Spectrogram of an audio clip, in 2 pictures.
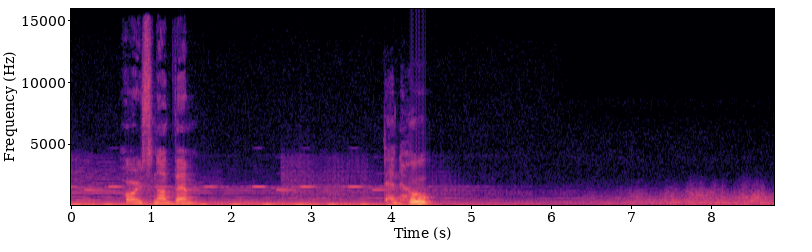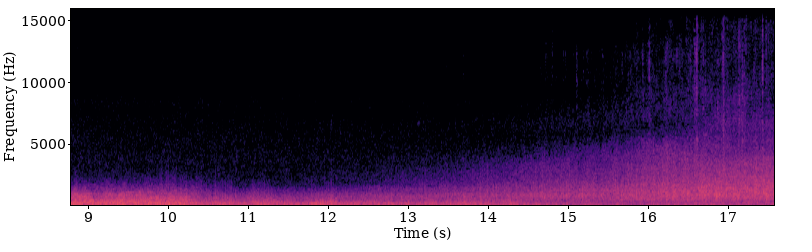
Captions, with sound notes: - Or it's not them. - Then who? (aircraft droning) (vehicle droning)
